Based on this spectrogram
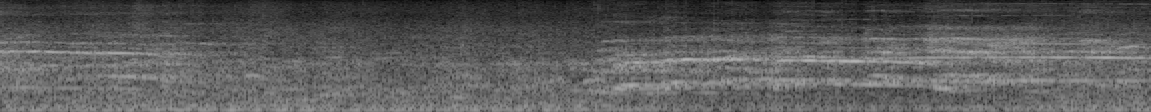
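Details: Chickens of all kinds at the Lorain County Fair, with drawn-out rooster crows rising through the second half and thinner clucking notes over a constant hum of fairgoers and hall noise.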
